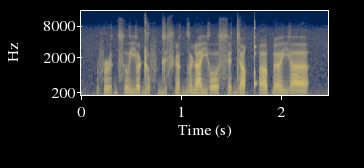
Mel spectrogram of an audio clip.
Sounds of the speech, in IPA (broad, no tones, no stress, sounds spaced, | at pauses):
f ɹ ʏ ɡ s u j ʊ ɖ o f ɡ y s ɳ œ ɡ ʊ ɳ a j o s ʏ d ʏ qʼ u ɓ œ j ɐ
